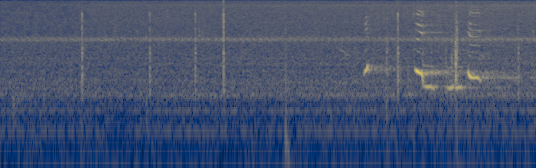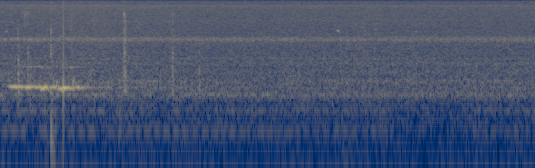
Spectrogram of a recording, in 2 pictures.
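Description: Wild birds calling: a short run of whistled calls about three seconds in, followed by a held, slightly wavering note just after four seconds, over a steady high-pitched background tone.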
